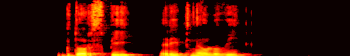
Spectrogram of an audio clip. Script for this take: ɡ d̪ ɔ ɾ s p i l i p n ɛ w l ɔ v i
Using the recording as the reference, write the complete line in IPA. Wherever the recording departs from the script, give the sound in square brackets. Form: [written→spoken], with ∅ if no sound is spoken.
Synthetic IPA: ɡ d̪ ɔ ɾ s p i [l→ɾ] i p n ɛ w l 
